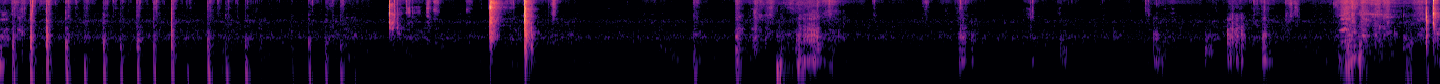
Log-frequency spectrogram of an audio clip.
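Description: A small Distress Ink pad dabbed again and again onto a hand-carved rubber stamp: a quick run of about twenty light taps, roughly five a second, over the first four seconds. After that come scattered soft knocks and paper handling as the stamp is pressed onto the paper and the sheet is lifted.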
